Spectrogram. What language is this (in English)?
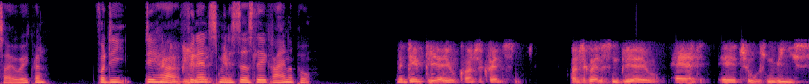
Danish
